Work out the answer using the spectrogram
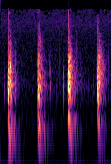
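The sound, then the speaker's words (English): Knocking at a door: four heavy, hollow wooden thuds in a slow, steady rhythm, each struck firmly and then fading quickly, with no voices. “Pauline, her heart pounding with fear, goes to the door.”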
